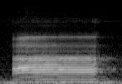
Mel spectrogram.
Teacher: this is elongated fata called mad, so it gets two beats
